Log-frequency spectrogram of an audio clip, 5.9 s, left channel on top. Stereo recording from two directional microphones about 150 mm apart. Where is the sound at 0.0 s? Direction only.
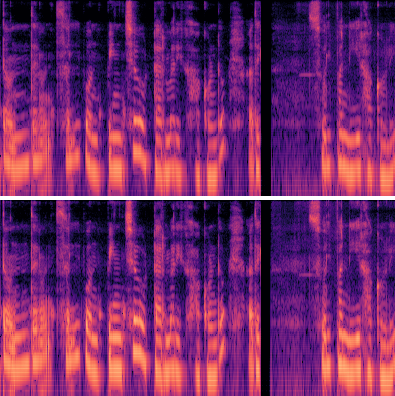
15° right (ahead or behind).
